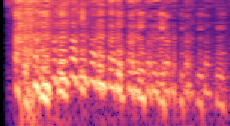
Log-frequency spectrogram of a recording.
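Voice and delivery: high, rippling laugh; a long burst of amused laughter; hearty laughter. Acted. Family laughs at the young man's compliment to the cook, hearty.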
